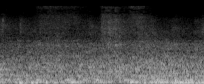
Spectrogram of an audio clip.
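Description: Steady low rumble with a hiss above it: background room noise with no voice.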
